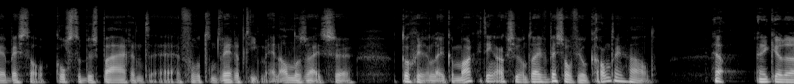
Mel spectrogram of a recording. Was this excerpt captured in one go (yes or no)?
yes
